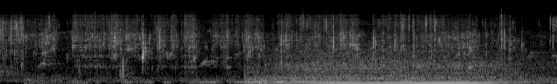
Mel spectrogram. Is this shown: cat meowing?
no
